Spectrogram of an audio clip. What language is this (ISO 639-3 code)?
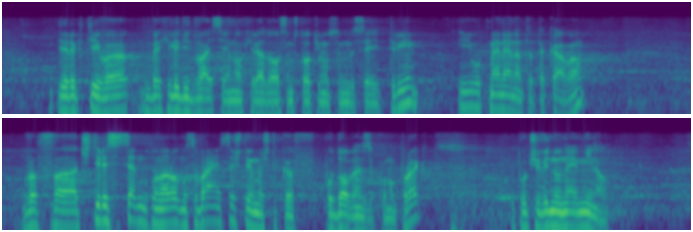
bul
